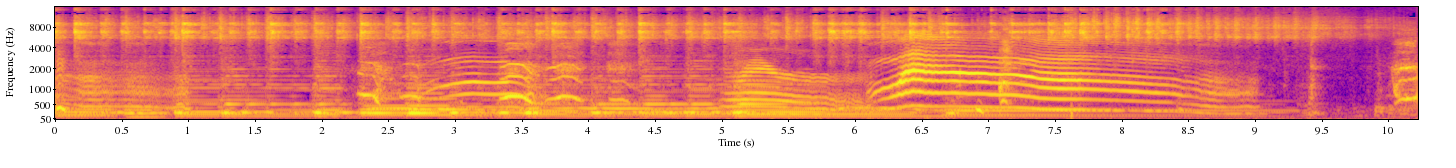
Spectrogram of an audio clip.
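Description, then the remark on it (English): A cat meows repeatedly, long drawn-out wavering meows that rise and fall in pitch, fairly loud over a steady low background hum. “We're gonna have a cat beast party tonight.”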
